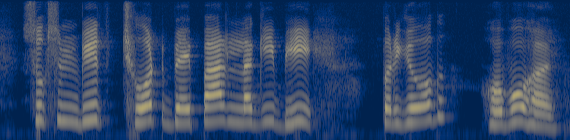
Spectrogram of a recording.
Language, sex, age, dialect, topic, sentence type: Magahi, female, 46-50, Southern, banking, statement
